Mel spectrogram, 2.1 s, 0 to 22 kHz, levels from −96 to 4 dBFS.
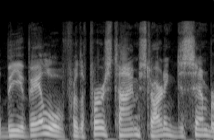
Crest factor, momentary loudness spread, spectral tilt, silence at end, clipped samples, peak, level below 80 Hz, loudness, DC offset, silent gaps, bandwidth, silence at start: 16 dB; 3 LU; -5 dB/octave; 0 s; under 0.1%; -12 dBFS; -64 dBFS; -26 LUFS; under 0.1%; none; 11.5 kHz; 0 s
